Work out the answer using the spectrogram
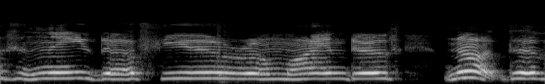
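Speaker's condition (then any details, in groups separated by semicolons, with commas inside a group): Cerebral palsy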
